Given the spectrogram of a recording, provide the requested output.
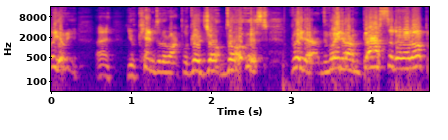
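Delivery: high, loud proud dad; proud dwarf father. Acted. Father praising son for bringing buyers, loud. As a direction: beam at your son.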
